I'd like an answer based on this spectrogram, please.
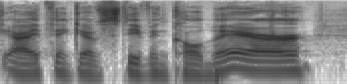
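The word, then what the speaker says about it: Colbert: I have to make sure because I like I think of Steven Colbear who does not pronounce the T but this Paul Rapaort character wants to mention all the letters because each and every letter is important.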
